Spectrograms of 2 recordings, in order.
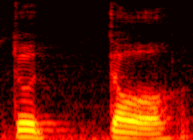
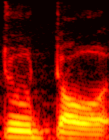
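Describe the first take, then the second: First: The T sound is held, with a stop. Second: The T sound is short and single. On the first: The speaker calls it right. "it's tutto, almost like a stopping" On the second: The speaker calls it wrong. "it's not tutto"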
